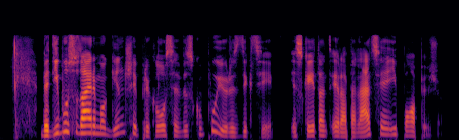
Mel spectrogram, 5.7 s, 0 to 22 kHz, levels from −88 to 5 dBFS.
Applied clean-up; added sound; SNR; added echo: none; none; none; none.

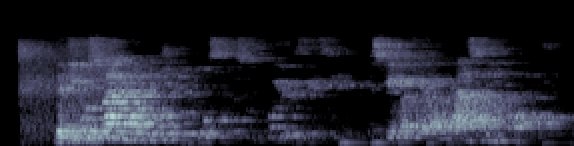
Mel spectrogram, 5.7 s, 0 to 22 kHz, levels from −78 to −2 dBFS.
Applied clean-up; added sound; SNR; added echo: classical method WPE with log-MMSE.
